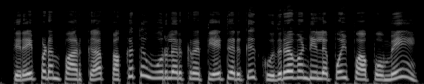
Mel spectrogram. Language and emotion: Tamil, happy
